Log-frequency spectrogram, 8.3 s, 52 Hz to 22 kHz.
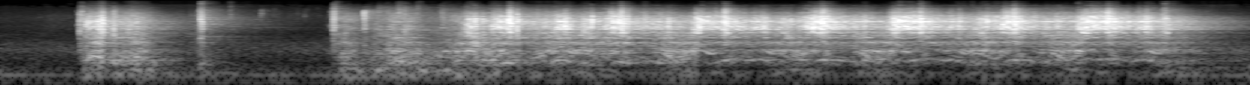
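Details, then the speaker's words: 1972 Chevrolet Chevelle with a high-compression Chevrolet 350 that had sat since 1982, cranked for the first time on a swapped battery because the old one read 10 V: starter whirs, even compression pulses, no binding; the engine rotates freely. "It goes all the way around pretty easily, actually."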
